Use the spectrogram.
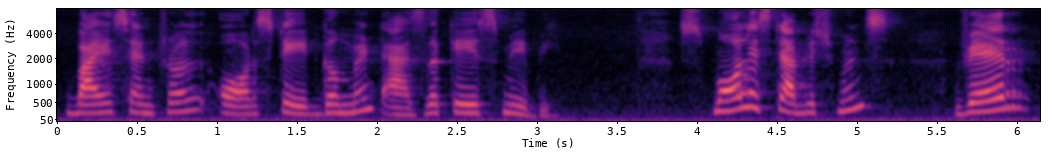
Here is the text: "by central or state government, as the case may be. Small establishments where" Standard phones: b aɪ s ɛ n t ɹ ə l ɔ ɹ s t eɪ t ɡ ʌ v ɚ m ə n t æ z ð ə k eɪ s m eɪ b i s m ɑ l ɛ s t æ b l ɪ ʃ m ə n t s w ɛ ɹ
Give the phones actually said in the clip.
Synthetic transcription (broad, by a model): b aɪ s ɛ n t ɹ ə l ɔ ɹ s t eɪ t ɡ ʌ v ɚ m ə n t æ z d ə k eɪ s m eɪ b i s m ɑ l ɛ s t æ b l ɪ ʃ m ə n t s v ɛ ɹ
